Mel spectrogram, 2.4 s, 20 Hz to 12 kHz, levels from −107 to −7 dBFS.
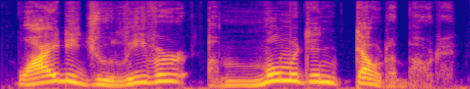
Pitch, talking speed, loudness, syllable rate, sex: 160 Hz, 280 wpm, -20 LUFS, 6.8 syllables/s, male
